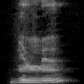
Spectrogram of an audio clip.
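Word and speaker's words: bleue: nous avions le mot bleu au féminin c'est pour ça que la dernière lettre la lettre E est une lettre muette alors le mot bleu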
